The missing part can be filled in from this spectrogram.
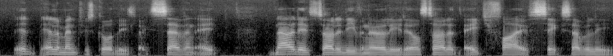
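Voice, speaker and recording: A man with a Brabant accent at a fairly quick pace. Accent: Brabant Dutch, soft G. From Netherlands, North Brabant. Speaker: podcast guest. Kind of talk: casual interview chat.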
